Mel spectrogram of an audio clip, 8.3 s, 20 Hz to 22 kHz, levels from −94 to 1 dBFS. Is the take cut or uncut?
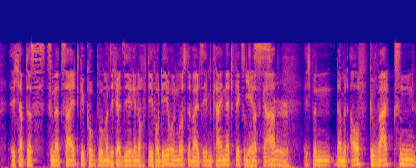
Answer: uncut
